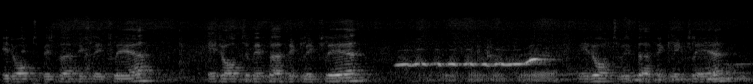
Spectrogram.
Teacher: page and come to our last kind of head which is the low head which is said on a low pitch throughout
